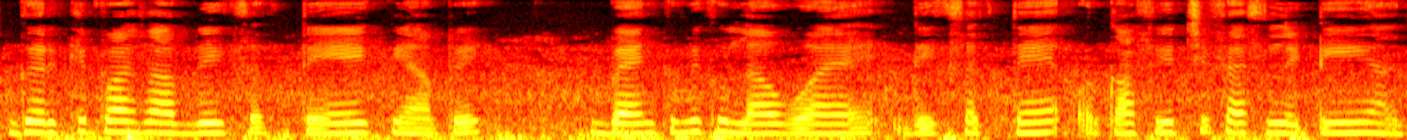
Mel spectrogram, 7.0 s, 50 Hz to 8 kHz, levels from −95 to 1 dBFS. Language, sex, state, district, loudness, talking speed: Hindi, male, Rajasthan, Jaipur, -18 LUFS, 215 wpm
